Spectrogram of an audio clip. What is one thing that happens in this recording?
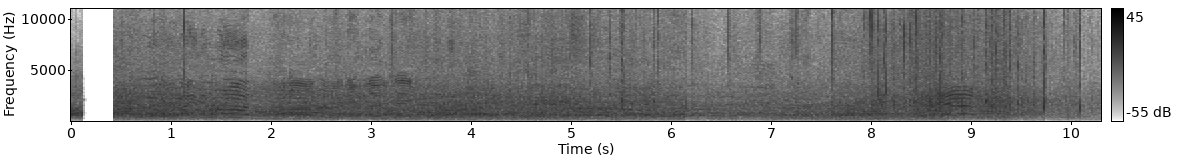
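Spectators nearby shout and cheer.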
